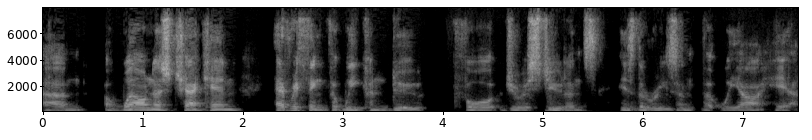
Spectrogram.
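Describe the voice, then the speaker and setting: Speaking slowly with a British accent, a man uses a fairly low, somewhat breathy voice with ordinary pitch variation. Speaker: executive director of a campus organization. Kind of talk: welcome presentation.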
